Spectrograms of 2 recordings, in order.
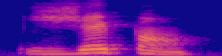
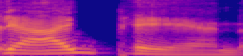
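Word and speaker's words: GEIPAN: of UAP with Gaipan, which they pronounce Japon. We're not even close, are we? Every time an American says it, they all go, ow. I always thought it was Gaipan. I always pronounced it Gaipan. Japon.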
